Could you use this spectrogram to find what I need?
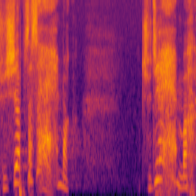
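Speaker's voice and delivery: high, bossy, demanding prayer tone. Describing how some people pray, the speaker imitates a commanding prayer. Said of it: "명령하듯이".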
